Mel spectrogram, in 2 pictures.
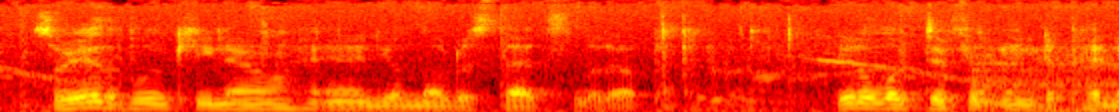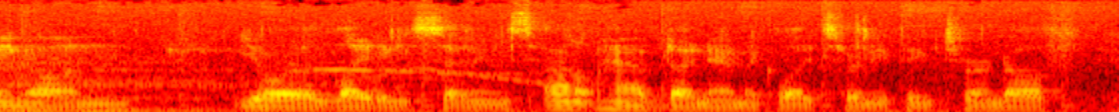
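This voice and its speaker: Very fast talk from a man, with noticeable background noise. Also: ordinary pitch variation. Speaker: game level designer giving commentary. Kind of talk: gameplay walkthrough commentary. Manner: halting, repeats words.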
